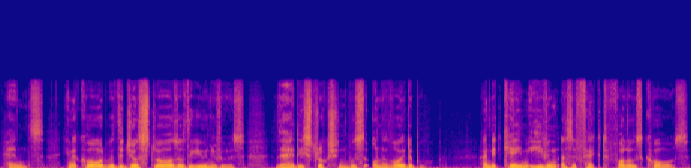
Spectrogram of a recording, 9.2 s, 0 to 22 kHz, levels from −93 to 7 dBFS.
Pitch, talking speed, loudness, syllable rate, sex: 110 Hz, 145 wpm, -18 LUFS, 4.9 syllables/s, male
